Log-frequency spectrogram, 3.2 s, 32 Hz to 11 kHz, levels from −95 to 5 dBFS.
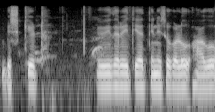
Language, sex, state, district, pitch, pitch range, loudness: Kannada, male, Karnataka, Bidar, 120 Hz, 115-120 Hz, -15 LUFS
